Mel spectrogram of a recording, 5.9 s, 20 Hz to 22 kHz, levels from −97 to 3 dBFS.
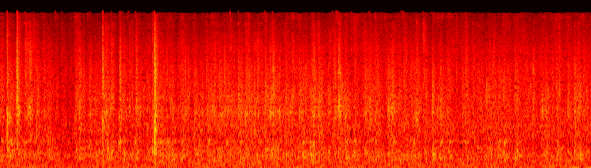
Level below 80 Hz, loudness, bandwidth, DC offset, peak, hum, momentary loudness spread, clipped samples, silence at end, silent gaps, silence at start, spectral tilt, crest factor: -52 dBFS; -34 LUFS; 17 kHz; under 0.1%; -8 dBFS; none; 7 LU; under 0.1%; 0 s; none; 0 s; -2 dB/octave; 28 dB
